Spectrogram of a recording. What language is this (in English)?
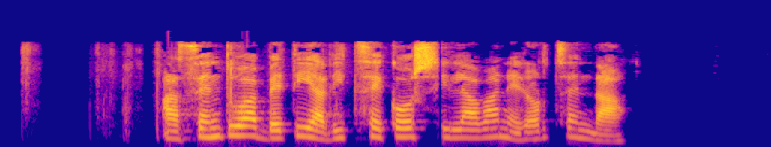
Basque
